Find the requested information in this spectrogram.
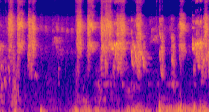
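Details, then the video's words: Several colourful budgerigars give quick, sharp chirps and squeaky warbles in clustered bursts, over soft low rumbling noise. "Colourful Budgies Chirping Sounds"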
